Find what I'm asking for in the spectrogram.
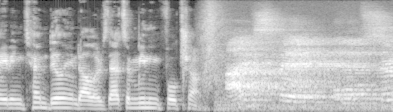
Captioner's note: air whooshes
